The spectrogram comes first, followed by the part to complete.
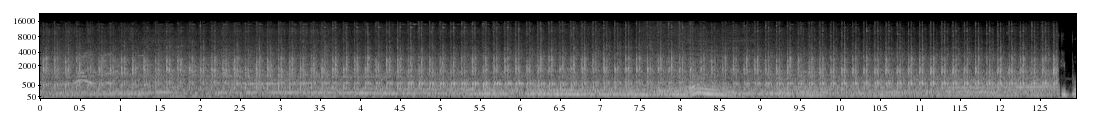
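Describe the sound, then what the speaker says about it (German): An old tractor engine runs steadily at a gathering of vintage tractor and farm machinery enthusiasts, a continuous throbbing mechanical drone with fast pulsing beats and a brief pitch sweep, with voices faint in the background. "Wir versuchen, die alten Traktoren und Landmaschinen am Laufen zu halten."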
